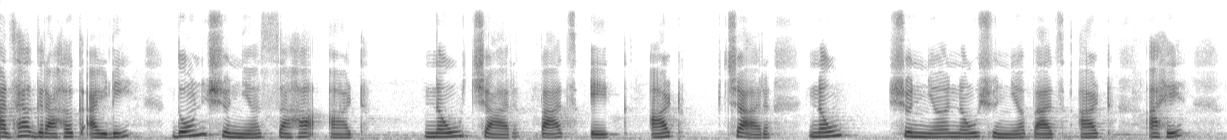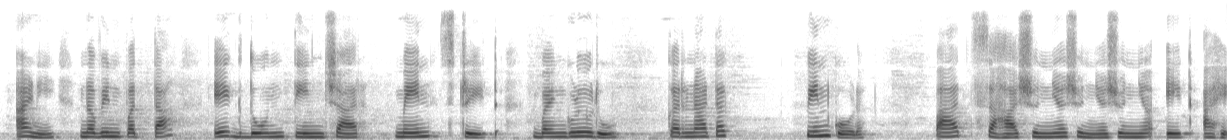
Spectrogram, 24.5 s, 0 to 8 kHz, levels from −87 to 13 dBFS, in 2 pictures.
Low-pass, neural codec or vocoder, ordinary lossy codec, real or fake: 7.2 kHz; none; none; real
